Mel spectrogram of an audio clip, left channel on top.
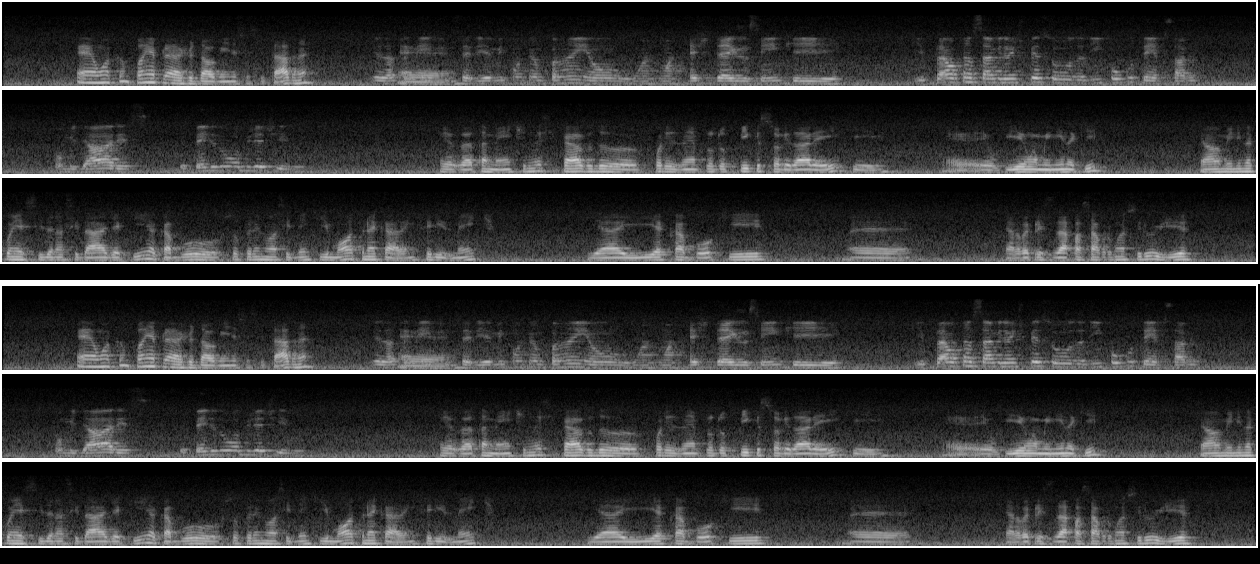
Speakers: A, on the left; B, on the right.
A: É uma campanha para ajudar alguém necessitado, né?
B: Exatamente,
A: É,
B: seria meio que uma campanha ou uma, uma hashtag, assim, que, que para alcançar milhões de pessoas ali em pouco tempo, sabe? Ou milhares, depende do objetivo.
A: exatamente. Nesse caso do, por exemplo, do Pix solidário aí, que é, eu vi uma menina aqui. É uma menina conhecida na cidade aqui, acabou sofrendo um acidente de moto, né, cara? Infelizmente. E aí acabou que eh, ela vai precisar passar por uma cirurgia.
